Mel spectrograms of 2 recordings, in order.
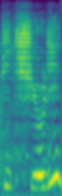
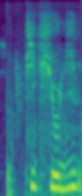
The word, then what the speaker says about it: Piccioli: la connerie parce que je savais pas comment prononcer Betty Piccioli, donc puisque j'hésitais à le prononcer soit Piccioli ou Piccioli. Elle m'a dit non, Piccioli s'il te plaît, hein, sinon hop là, attention.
